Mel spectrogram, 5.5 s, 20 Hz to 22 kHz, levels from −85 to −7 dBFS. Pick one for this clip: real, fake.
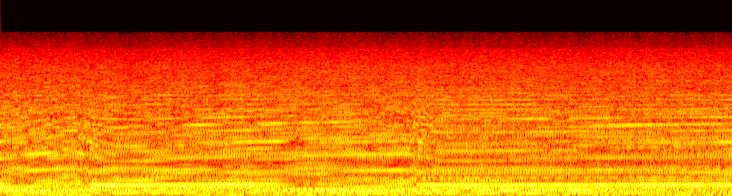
real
